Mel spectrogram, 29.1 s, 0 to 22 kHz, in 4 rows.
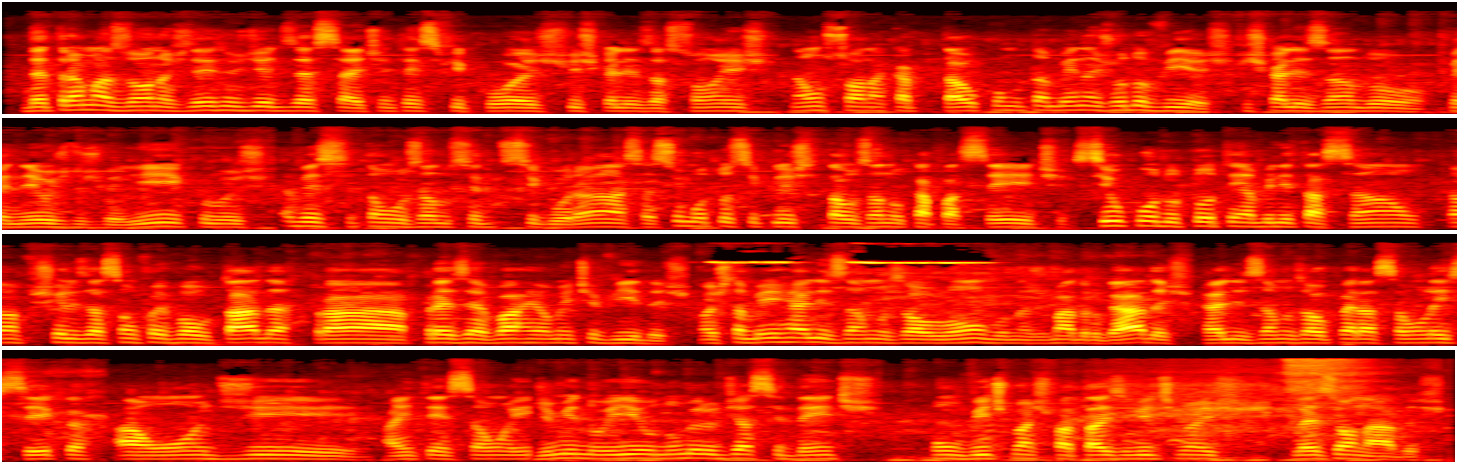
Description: As infrações mais contabilizadas foram: conduzir veículo não licenciado (68), dirigir sob a influência de álcool (64), conduzir motocicleta sem capacete de segurança (44), conforme explica o diretor-presidente do Detran Amazonas, David Fernandes.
